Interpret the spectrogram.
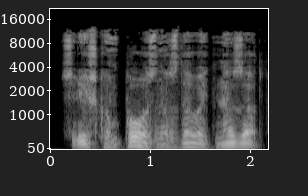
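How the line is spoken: Grumbled. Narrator (Russian): пробурчал я

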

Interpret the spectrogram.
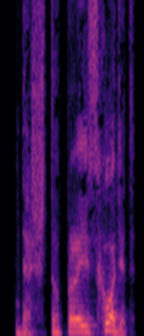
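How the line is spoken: Angry hiss. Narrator (Russian): выходя из себя, прошипел Кол

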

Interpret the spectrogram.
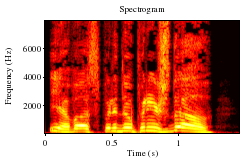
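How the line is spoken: Shouting. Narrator (Russian): крикнул он

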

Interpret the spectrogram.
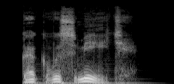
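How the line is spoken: Menacing. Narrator (Russian): грозно произнесла она

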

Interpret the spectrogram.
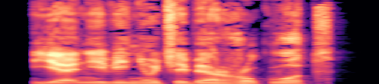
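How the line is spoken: Cold cruel voice. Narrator (Russian): сказал Гарри тем же холодным, жестоким голосом

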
